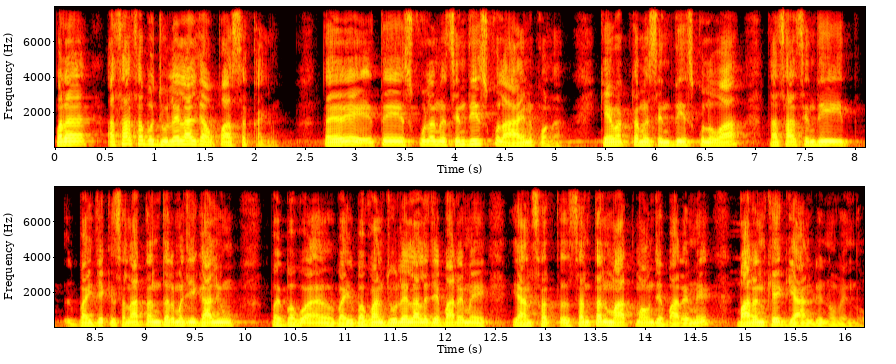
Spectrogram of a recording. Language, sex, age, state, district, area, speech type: Sindhi, male, 60+, Gujarat, Junagadh, rural, spontaneous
